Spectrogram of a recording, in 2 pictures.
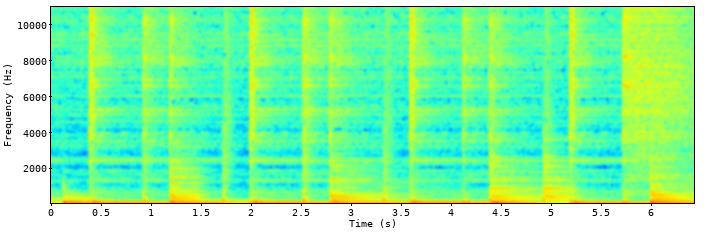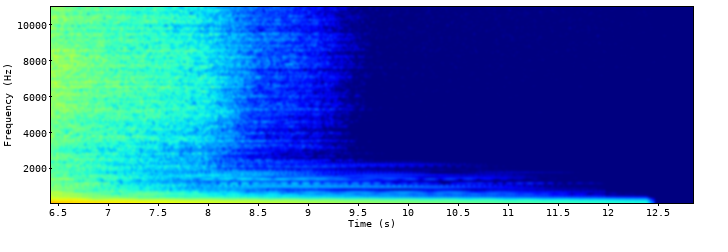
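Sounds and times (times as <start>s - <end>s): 
slow blues jazz on guitar: 0.0s - 7.8s.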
